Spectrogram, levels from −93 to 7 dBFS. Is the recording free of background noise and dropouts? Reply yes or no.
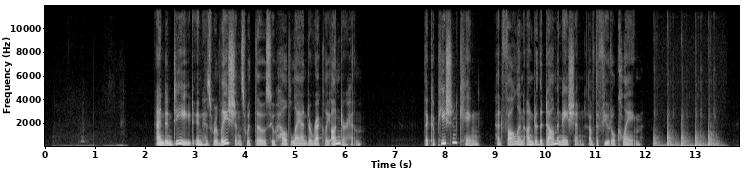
no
